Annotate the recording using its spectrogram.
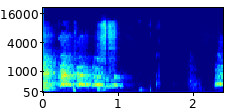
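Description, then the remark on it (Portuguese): A pet dog named Loki barks excitedly in a quick burst of loud yips for about a second, then goes quiet apart from a few faint ticks before another short bark at the end. “Deu para escutar? Gente, não Acontece. é o Loki do Thor. Não, é o, é o meu Loki, que eles se empolgou agora.”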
